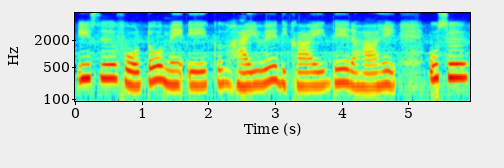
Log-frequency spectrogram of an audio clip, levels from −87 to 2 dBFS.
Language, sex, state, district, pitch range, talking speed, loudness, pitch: Hindi, female, Madhya Pradesh, Dhar, 200-270 Hz, 100 wpm, -14 LUFS, 215 Hz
